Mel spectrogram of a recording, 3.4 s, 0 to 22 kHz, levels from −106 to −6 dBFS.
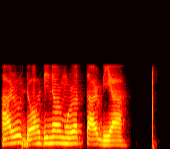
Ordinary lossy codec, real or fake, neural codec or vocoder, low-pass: AAC, 32 kbps; real; none; 3.6 kHz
